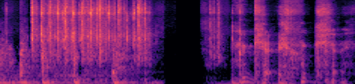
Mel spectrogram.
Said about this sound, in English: You guys really type softly, huh? You can show your real keyboard. This is a main keyboard.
